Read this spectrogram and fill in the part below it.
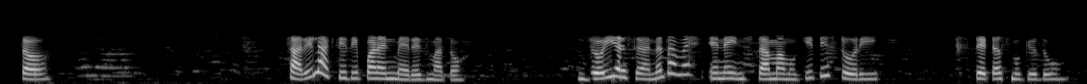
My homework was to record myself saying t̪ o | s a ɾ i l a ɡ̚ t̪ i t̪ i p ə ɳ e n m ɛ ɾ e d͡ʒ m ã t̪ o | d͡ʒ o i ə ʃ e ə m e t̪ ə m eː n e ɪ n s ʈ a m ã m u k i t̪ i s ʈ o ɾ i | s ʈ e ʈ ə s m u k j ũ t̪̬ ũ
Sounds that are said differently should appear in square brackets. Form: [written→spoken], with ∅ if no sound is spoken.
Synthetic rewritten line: t̪ o | s a ɾ i l a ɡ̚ t̪ i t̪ i p ə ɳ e n m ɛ ɾ e d͡ʒ m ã t̪ o | d͡ʒ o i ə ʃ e ə [m→n] e t̪ ə m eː n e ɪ n s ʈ a m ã m u k i t̪ i s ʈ o ɾ i | s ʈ e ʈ ə s m u k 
